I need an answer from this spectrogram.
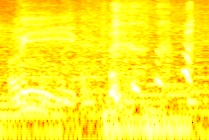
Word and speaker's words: Lead: Lead. Like need, but there's an L there.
